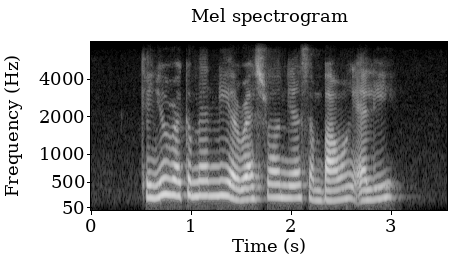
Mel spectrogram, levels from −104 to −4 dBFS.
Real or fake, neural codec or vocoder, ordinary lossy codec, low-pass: fake; codec, 44.1 kHz, 7.8 kbps, DAC; Opus, 32 kbps; 7.2 kHz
